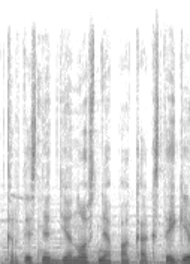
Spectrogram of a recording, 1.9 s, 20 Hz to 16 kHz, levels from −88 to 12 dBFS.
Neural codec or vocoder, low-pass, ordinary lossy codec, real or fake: none; 14.4 kHz; Opus, 64 kbps; real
